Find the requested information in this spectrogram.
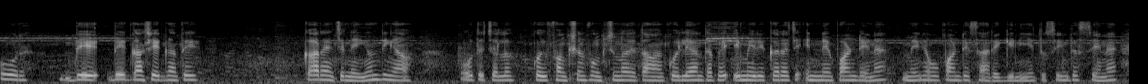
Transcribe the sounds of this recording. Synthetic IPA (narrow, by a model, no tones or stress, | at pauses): oːɾ | d̪eːd̪eːɡãːʃeːɡãːt̪eː | kaːɾãːt͡ʃnəĩːɦʊ̃nd̪ijãː | oːt̪eːt͡ʃəloːkoːiːpʰə̃ŋkʃənpʰə̃ŋkʃənoːeːt̪ãːkoːiːlɛːnt̪ɛːpəiːʔeːmeːɾeːkəɾãːt͡ʃʔɪnːẽːpãːɳɖeːnɛːmeːoːpãːɳɖeːsaːɾeːɡɪnĩːẽːt̪ʊsĩːd̪əsːeːnɛː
